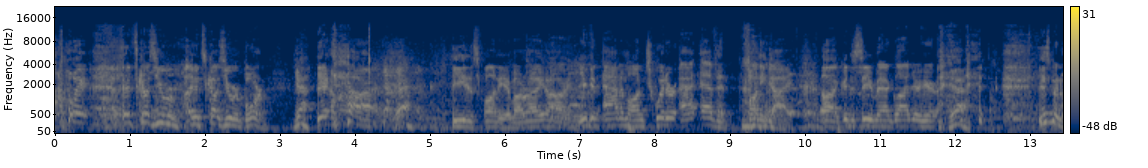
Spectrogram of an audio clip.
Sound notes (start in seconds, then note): 3.6 laughter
